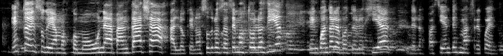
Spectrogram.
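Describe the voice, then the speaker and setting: A woman's high-pitched voice comes through over noticeable background noise. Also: ordinary pitch variation. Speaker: radiation oncologist lecturer. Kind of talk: lecture. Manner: fast.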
